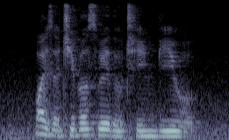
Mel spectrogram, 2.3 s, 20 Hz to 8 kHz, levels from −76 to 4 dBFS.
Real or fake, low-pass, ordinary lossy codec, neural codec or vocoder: real; 7.2 kHz; none; none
